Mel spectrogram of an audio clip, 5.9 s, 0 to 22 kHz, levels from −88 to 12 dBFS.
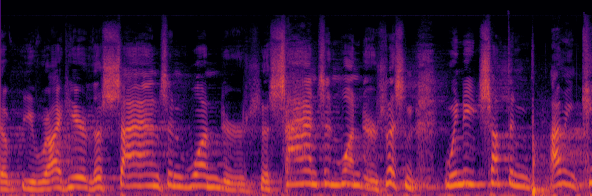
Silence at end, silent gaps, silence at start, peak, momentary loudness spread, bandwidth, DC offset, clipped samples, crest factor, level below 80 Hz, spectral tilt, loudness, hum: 0 s; none; 0 s; -8 dBFS; 4 LU; 14 kHz; under 0.1%; under 0.1%; 16 dB; -42 dBFS; -5 dB/octave; -24 LUFS; none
